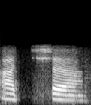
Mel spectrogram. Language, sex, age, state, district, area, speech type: Gujarati, female, 45-60, Gujarat, Ahmedabad, urban, conversation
